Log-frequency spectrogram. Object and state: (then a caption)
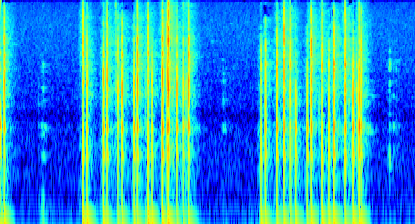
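Wooden plate tapped with nails. Long acrylic nails tap and scratch the face of a flat, solid, bear-shaped wooden (bamboo-like) children's divided plate held upright in both hands. Two bursts of quick, crisp clicking taps are separated by a pause, with a faint low hum underneath.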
